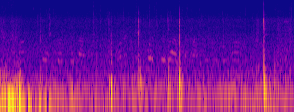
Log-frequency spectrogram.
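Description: Footballs being struck on a grass training pitch: a few sharp, short thuds, the loudest near the end, over faint distant voices. Wind rumbles on the microphone at the start.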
